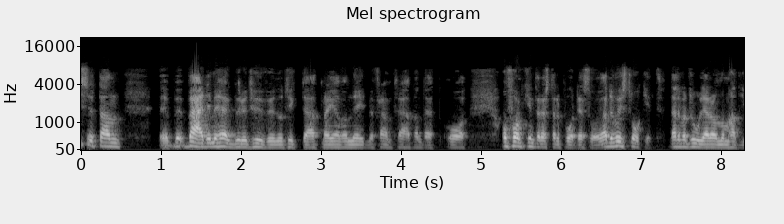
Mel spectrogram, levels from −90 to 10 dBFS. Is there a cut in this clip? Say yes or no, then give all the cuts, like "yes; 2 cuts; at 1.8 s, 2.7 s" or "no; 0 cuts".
yes; 1 cut; at 3.0 s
